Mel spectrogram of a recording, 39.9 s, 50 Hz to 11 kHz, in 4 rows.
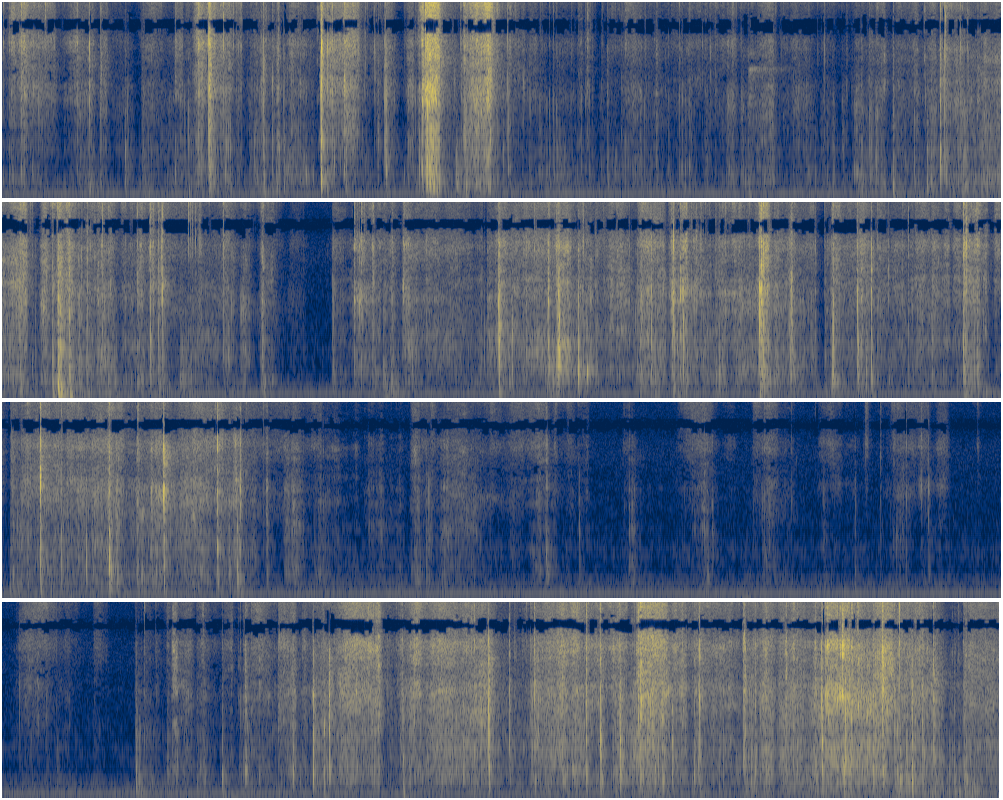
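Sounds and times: tissue paper crinkling and tearing: 0.0 - 7.5, 32.5 - 39.9.

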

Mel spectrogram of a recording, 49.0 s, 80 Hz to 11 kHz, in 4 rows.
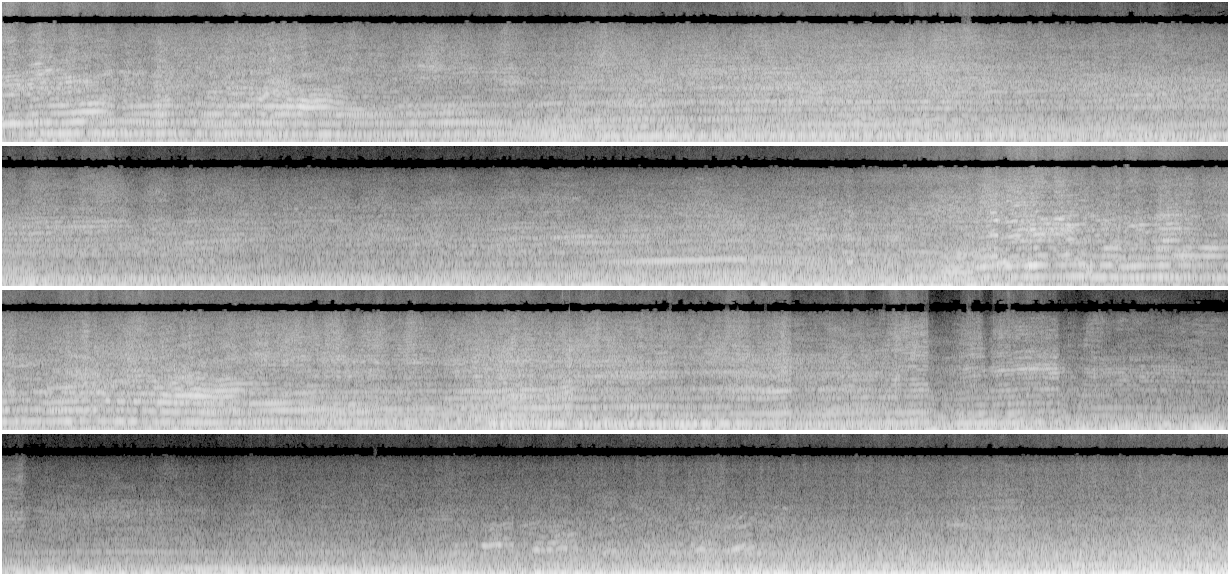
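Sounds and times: race car engines revving: 0.0 - 49.0.

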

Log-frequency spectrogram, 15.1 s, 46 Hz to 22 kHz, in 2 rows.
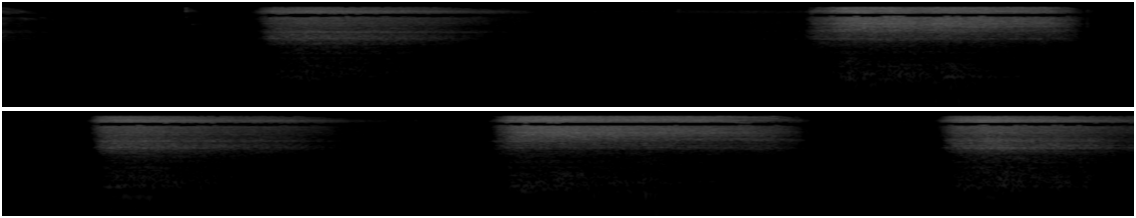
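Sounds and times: man breathing deeply: 1.8 - 3.5, 5.3 - 7.3, 8.2 - 10.0, 10.8 - 13.0, 13.8 - 15.0.

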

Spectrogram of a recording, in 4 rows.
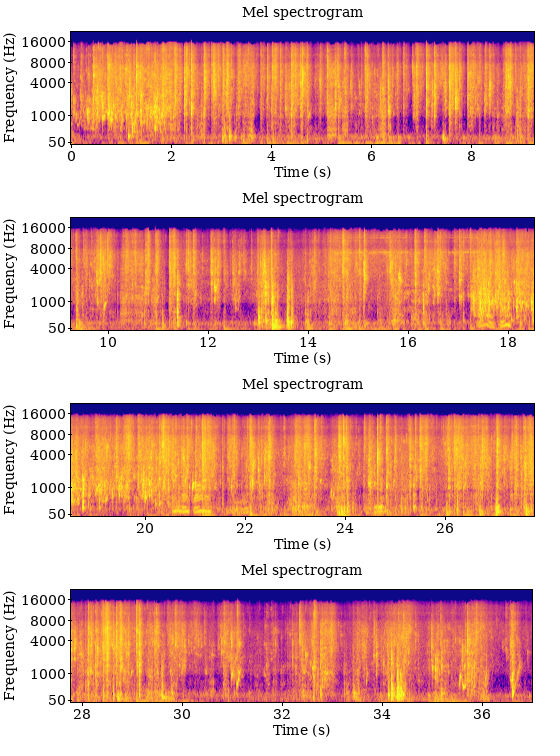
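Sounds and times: water splashing: 0.0 - 37.0.

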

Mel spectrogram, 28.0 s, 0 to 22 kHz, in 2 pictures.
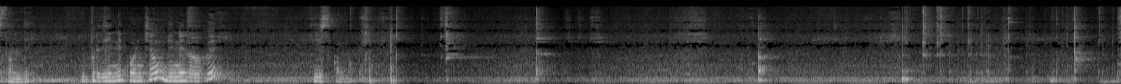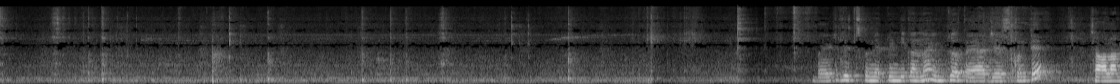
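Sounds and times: steady low hum: 0.0 - 28.0
spoon scraping metal bowls: 6.9 - 9.0, 11.0 - 15.9.

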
